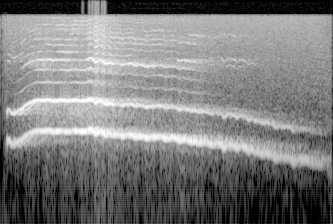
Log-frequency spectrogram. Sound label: Ghost Shriek Halloween Sounds Car Horn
